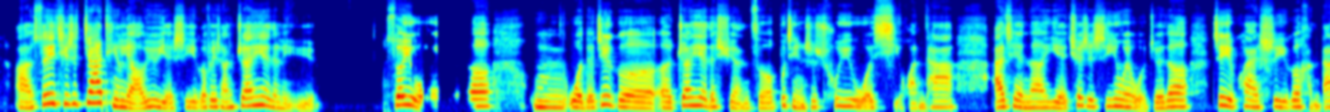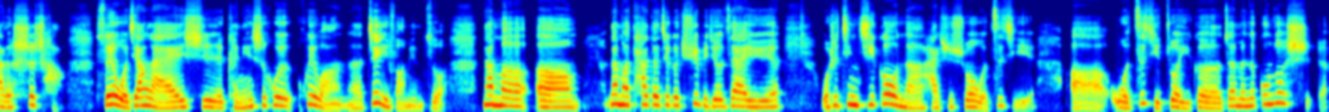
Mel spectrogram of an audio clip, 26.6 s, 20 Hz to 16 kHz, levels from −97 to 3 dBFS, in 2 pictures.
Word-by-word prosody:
嗯， 185 0 -1
所 295 +10 +2
以 320 - +5
其 310 0 0
实 310 0 -1
家 345 +3 +6
庭 245 -11 +1
疗 170 -3 +1
愈 215 0 +1
也 180 -2 -1
是 195 - -5
一 195 - -2
个 195 - -3
非 210 +1 0
常 200 -1 -3
专 250 +4 +2
业 270 -4 +3
的 200 - -3
领 175 -3 -7
域。 - - -11 0.7
所 275 0 +6
以 280 - +5
我 - - +4
会 - - +1
觉 290 - -35
得， 230 0 +5 0.4
嗯， 195 -2 +2
我 200 -2 +4
的 190 - -2
这 285 +4 +1
个， 190 -6 +2
呃， 185 +1 -2
专 260 +8 +2
业 255 -3 +2
的 215 - -1
选 190 -6 -5
择 175 0 -5
不 260 - -4
仅 205 -6 -3
是 200 - -6
出 210 +4 -7
于 235 -1 0
我 215 - -1
喜 190 -2 -1
欢 165 -1 -9
它， 200 +1 -3 0.4
而 200 +2 +3
且 215 -1 0
呢， 185 0 -1
也 185 -1 -1
确 260 -2 -1
实 225 -3 -1
是 215 +2 -4
因 230 0 +2
为 210 -2 +1
我 - - -4
觉 180 0 -2
得 215 +2 +2 0.2
这 270 - +1
一 235 - +5
块 215 -2 -2
是 205 +2 -3
一 195 - -1
个 215 +2 +1
很 215 - -10
大 200 +1 -2
的 195 - -1
市 275 +8 -2
场。 265 - -9 0.4
所 280 - +4
以 - - +9
我 275 - +7
将 255 +6 +4
来 185 -4 +2
是 210 -2 0
肯 185 0 -7
定 195 +4 -1
是 235 +3 -3
会 260 -2 +1
会 295 -3 0
往， 155 - -2
呃， 170 - -9
这 335 - +1
一 240 - +1
方 215 - -8
面 - - -10
做。 - - -9 0.3
那 290 0 +5
么 245 -5 +4
呃， 200 -1 +3 0.3
那 305 - +4
么 285 -1 +8
它 290 +1 -2
的 280 -1 +3
这 275 +1 -3
个 260 - 0
区 260 +6 -5
别 245 - -4
就 225 0 0
在 225 0 +1
于 205 0 0 0.4
我 - - -2
是 270 - -2
进 275 +3 +5
机 280 +2 -1
构 305 -1 +4
呢， 180 -6 -2
还 180 0 -5
是 195 +2 -9
说 205 0 -1
我 180 - -5
自 255 - -9
己 360 - -10 0.3
啊， - - -5
我 185 -2 -1
自 320 - -6
己 320 - -5
做 215 +4 +1
一 180 -2 -3
个 180 -2 -1
专 240 +7 -2
门 230 -1 +2
的 245 - -1
工 300 +2 0
作 335 0 0
室。 315 +2 -3
215 Hz, 285 characters per minute, -20 LUFS, 195-260 Hz, 0.7 s, 以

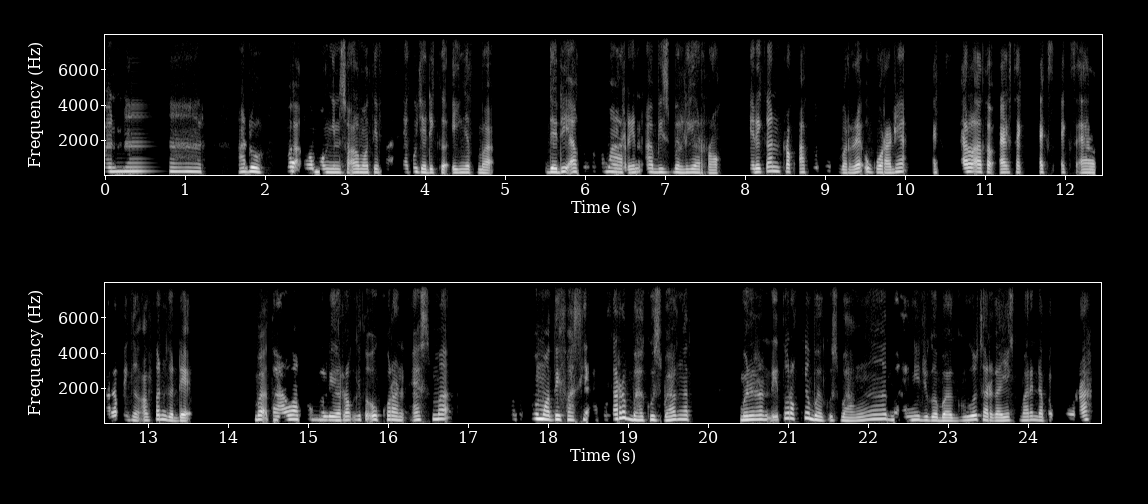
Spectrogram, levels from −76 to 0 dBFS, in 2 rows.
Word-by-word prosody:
Benar, 235 0 -1 0.5
aduh, 215 -1 +5 0.2
Mbak, 245 0 +2
ngomongin 190 -2 0
soal 180 +2 0
motivasi 185 0 -3
aku 215 +3 -4
jadi 185 -2 +2
keinget, 180 0 -1
Mbak. 160 -3 -1 0.7
Jadi, 205 +2 +5
aku 215 +2 -3
tuh 240 0 -32
kemarin 200 -5 -1
abis 195 -2 -2
beli 185 -1 +1
rok. 155 -2 -4 0.3
Jadi, 195 +1 +2
kan, 245 0 +2
rok 215 -2 -3
aku 195 - -5
tuh 255 - -27
sebenarnya 175 +2 0
ukurannya 185 +2 +1 0.4
XL 215 +1 -1 0.2
atau 195 -3 0
XX 185 +1 0 0.2
XXL 180 -2 -4
karena 220 - -2
pinggang 200 -5 -6
aku 185 0 -3
kan 240 - +2
gede. 170 - +2 0.8
Mbak, 230 0 +4
tahu 205 +1 0
aku - - -25
beli 200 -1 +2
rok 205 0 +1
itu 220 - -4
ukuran 225 -2 +2
S, 215 +4 -3
Mbak, 255 +1 +2 0.9
itu 480 - -19
motivasi 225 -1 +2
aku, 195 +3 -29
karena 265 +5 +5
bagus 200 +1 +1
banget. 230 +4 +2 0.6
Beneran 225 +2 +4
itu - - -4
roknya 290 0 +2
bagus 190 -4 0
banget, 195 +9 0
bahannya 205 0 -3
juga 190 -2 +1
bagus, 175 +6 +3
harganya 175 -1 +2
kemarin 195 +1 -3
dapat - - -11 0.2
murah. - - -3
205 Hz, 145 wpm, -19 LUFS, 185-230 Hz, 0.9 s, aduh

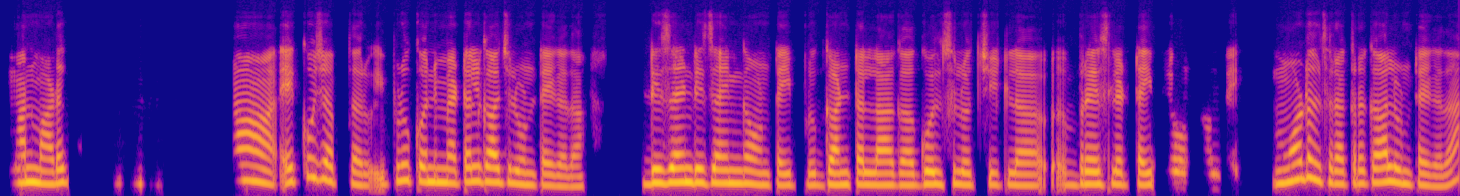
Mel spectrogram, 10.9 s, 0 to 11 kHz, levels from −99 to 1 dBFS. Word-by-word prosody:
మనమడగ్ 230 -1 +3 1.3
ఆ! - - +3 0.3
ఎక్కువ 285 +7 -2
జెప్తారు. 210 -7 -2
ఇప్పుడు 255 +5 -2
కొన్ని 245 -1 +4
మెటల్ 245 +3 0
గాజులుంటాయి 210 -6 0
కదా! 170 0 -6 0.5
డిజైన్ 235 +1 +6
డిజైన్‌గా 225 -1 +2
ఉంటాయి. 195 0 -3
ఇప్పుడు 190 +1 -6
గంటల్లాగా, 195 -1 +1
గొలుసులొచ్చి 205 -2 0
ఇట్లా 190 -1 -2 0.4
బ్రేస్లెట్ 210 -2 0
టైప్‌లో 205 +2 -4
ఉంటుంటాయి. 380 - -17 0.4
మోడల్స్ 275 -2 +2
రకరకాలుంటాయి 220 -2 0
గదా! 200 +8 -5
215 Hz, 120 wpm, -18 LUFS, 195-235 Hz, 1.3 s, డిజైన్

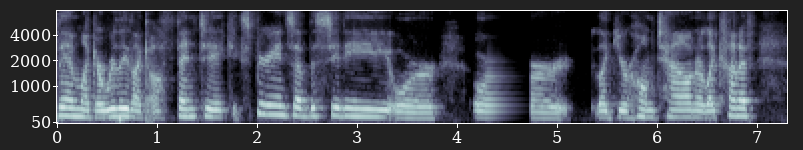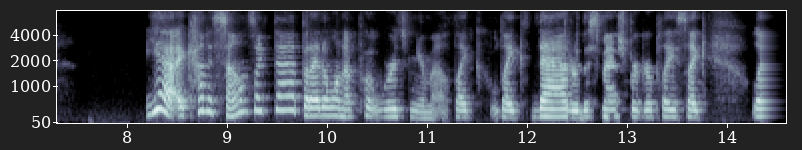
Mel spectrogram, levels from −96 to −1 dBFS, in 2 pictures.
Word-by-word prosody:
them, 215 -2 +3
like, 185 -2 -2
a 175 - +4
really, 200 +3 +7
like, 175 -3 -2
authentic 195 +2 -2
experience 245 -4 -2
of 210 -2 +1
the 210 - +1
city 205 -3 0
or 150 -2 -3 0.3
or, 165 -2 -6 0.2
like, 175 0 -4
your 175 -1 0
hometown 185 -1 -2
or, 175 -1 -1
like, 175 +1 -1
kind 210 +1 0
of 205 0 +1 1.2
yeah, 345 - +7
it 215 - +4
kinda 335 0 0
sounds 320 0 -1
like 350 -1 -2
that, 365 0 +1
but 220 - +4
I 215 - +8
don't 215 0 +1
wanna 210 -3 0
put 205 +2 -6
words 195 0 -2
in 175 - -6
your 160 -1 -7
mouth, 155 - -12
like 180 0 -3
like, 175 -2 -2
that 195 +1 +5
or 175 - +5
the 180 +1 -2
smash 195 +1 -3
burger 185 -1 -2
place, 190 0 -3
like 180 -1 0 0.4
like, 200 0 0
195 Hz, 180 wpm, -21 LUFS, 175-210 Hz, 1.2 s, I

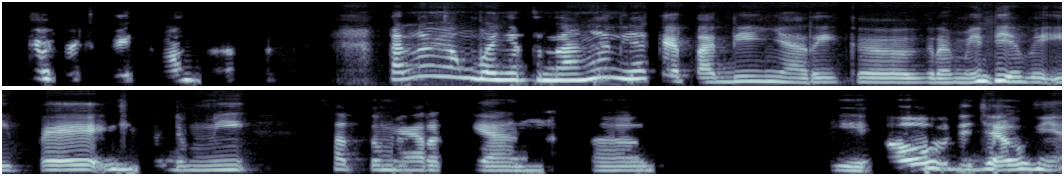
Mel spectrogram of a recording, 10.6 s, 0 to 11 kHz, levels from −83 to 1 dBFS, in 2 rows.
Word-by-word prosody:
Keripik 295 - -2
singkong, 265 -10 -5 1.0
karena 280 +8 +3
memang 365 -3 +1
banyak 260 -1 +6
kenangan 245 +8 +5
ya, - - +5
kayak 205 0 +4
tadi 180 +3 0 0.2
nyari 170 -2 -2
ke 170 - -3 0.3
Gramedia 165 +6 +2
BIP, 165 -1 -6 0.4
gitu 195 -3 -7
demi, 175 +2 -3 0.4
satu 200 -2 -6
merek 170 +1 -2 0.2
yang, 160 -1 0 0.4
mmm 160 0 -5 1.0
iy 155 -2 -2
oh, 210 +6 +4
udah 185 -2 -4
jauh 210 0 +4
ya? 195 -5 -1
185 Hz, 135 wpm, -19 LUFS, 170-240 Hz, 1.0 s, banyak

